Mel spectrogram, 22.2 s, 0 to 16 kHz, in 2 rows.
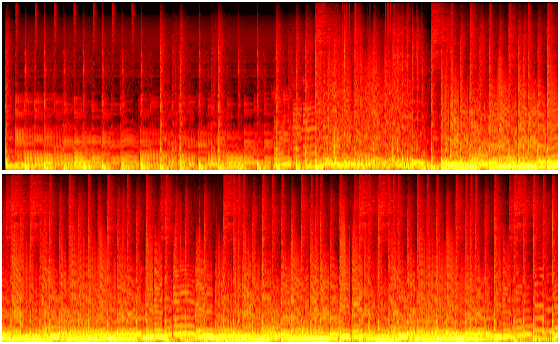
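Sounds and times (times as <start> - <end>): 
synth through analog filter guitar pedal: 0.3 - 22.2.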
